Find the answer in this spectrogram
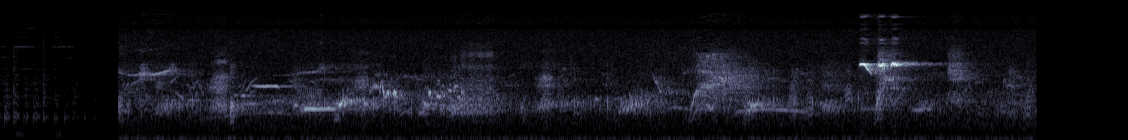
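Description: Several birds chirping and calling over a faint low hum. The sound starts suddenly about a second in, as the last of the music dies away, has one loud high call near the end, and cuts off abruptly.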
